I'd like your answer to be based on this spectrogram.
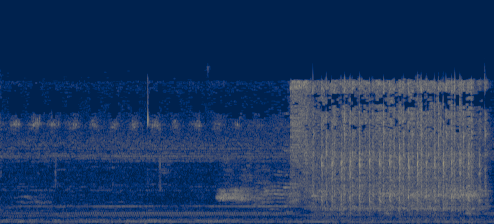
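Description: A sewing machine stitches loose, widely spaced seams into a bias-tape strip filled with mattress thread, running as a steady close mechanical whir that grows busier and brighter partway through, with no talk.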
